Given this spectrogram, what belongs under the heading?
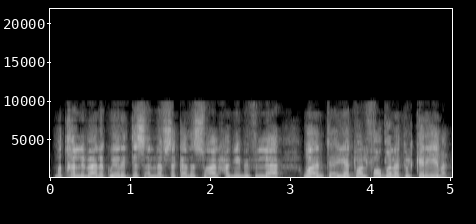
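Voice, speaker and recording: A man's voice: sits high, very fast, fairly bright tone, slightly rough. A man preaching a sermon with an Egyptian Arabic accent, impassioned and rising to emphatic outbursts.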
